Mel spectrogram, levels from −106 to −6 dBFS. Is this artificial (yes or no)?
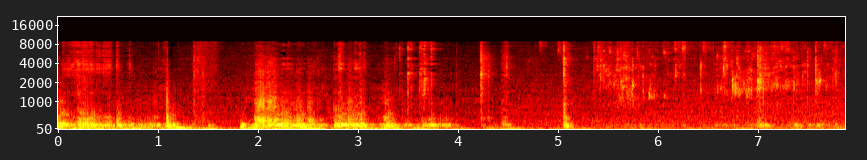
yes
